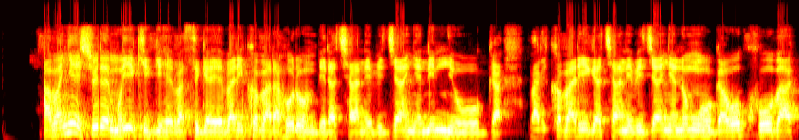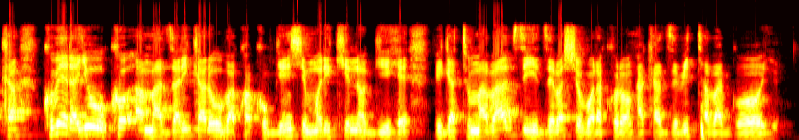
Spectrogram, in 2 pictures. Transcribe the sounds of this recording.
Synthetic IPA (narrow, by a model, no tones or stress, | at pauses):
aβaɲe̞ʃuːɾe̞mujikiɡiɦe̞βasiɡaje̞βaɾikʰo̞βaɾaɦuɾuːmbiɾat͡ʃaːneβid͡ʒaːɲe̞nimɲuːɡaβaɾikʰo̞βaɾiɡat͡ʃaːneβid͡ʒaːɲe̞numŋuːɡawokʰuːβakʰakuβe̞ːɾajuːkʰo̞ʔamazaɾikaɾuːβakwakub̚ɡiːnʃimuɾikʰino̞ɡiɦe̞βiɡatumaβavjiːze̞βaʃo̞βo̞ɾakuɾo̞ːŋɦakaziβitʰaβaɡo̞ːje̞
